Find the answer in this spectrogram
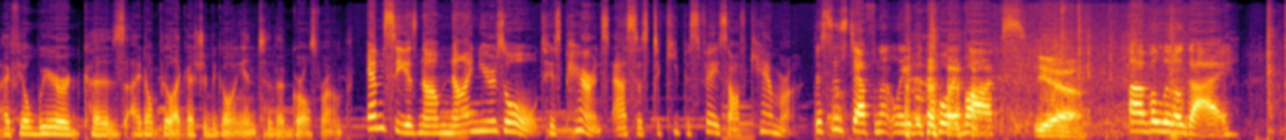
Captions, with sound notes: I feel weird because I don't feel like I should be going into the girls' room. >> MC is now nine years old. His parents asked us to keep his face off camera. >> This is definitely the toy box. >> [LAUGH] Yeah. >> Of a little guy.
